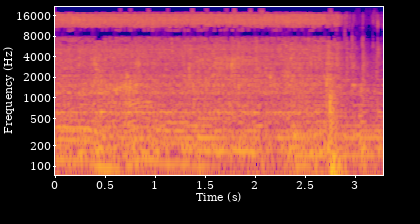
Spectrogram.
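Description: Bananas being washed under a running kitchen tap, with a steady close rush of water and a brief heavier splash near the end, no talk.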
